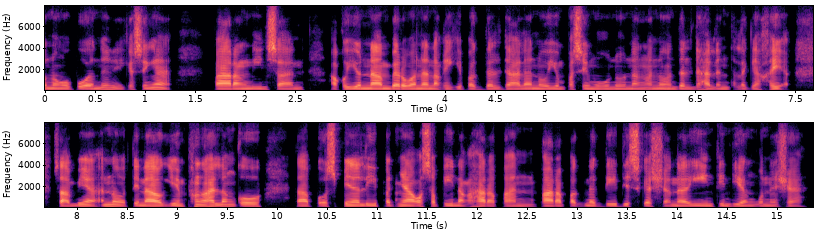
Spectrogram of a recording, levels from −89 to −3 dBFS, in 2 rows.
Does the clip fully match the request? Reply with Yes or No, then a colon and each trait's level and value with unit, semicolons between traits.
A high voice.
No: low, 125 Hz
